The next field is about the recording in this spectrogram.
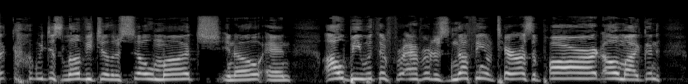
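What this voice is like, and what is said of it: Put-on Southern accent. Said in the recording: “I don't know why I'm speaking a Southern accent, but just when you're happy, a Southern accent just comes out of you”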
